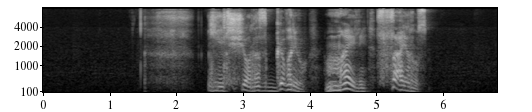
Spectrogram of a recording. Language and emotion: Russian, angry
